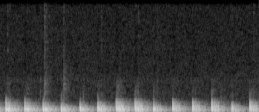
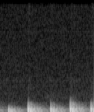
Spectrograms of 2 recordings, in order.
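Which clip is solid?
The first.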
